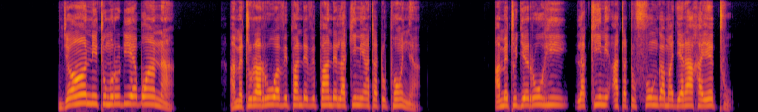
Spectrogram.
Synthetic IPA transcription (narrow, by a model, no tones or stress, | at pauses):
ɲd͡ʒɔːnitumuɾuɗiɛɓwana̰ | amɛtuɾaɾuavipandɛvipandɛlakiniatatupɔɲa̰ | amɛtuʄɛɾuɦilakiniʔatatufuŋɡamaʄɛɾahajɛtʰṵ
